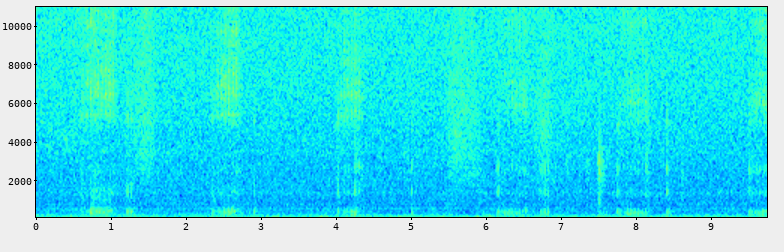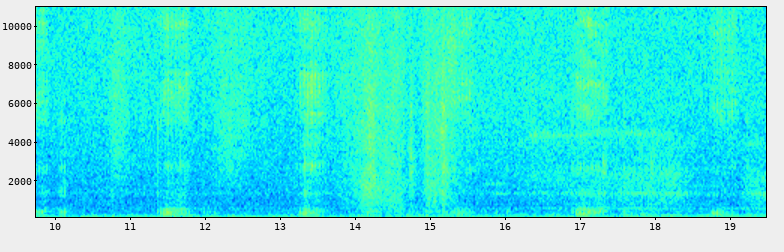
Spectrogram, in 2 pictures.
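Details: Purring of Heidi, an older shelter-adopted cat, while being massaged indoors; deep continuous rumble rising and falling in rhythmic pulses roughly every second or so, with light brushing sounds over it.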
